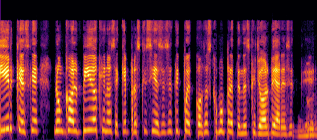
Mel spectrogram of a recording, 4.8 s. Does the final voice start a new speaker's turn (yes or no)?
yes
